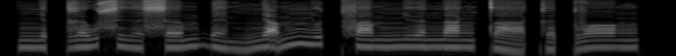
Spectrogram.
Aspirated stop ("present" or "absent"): absent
